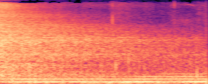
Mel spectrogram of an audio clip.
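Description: A steady low hum, with a hiss that fades away during the first second.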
